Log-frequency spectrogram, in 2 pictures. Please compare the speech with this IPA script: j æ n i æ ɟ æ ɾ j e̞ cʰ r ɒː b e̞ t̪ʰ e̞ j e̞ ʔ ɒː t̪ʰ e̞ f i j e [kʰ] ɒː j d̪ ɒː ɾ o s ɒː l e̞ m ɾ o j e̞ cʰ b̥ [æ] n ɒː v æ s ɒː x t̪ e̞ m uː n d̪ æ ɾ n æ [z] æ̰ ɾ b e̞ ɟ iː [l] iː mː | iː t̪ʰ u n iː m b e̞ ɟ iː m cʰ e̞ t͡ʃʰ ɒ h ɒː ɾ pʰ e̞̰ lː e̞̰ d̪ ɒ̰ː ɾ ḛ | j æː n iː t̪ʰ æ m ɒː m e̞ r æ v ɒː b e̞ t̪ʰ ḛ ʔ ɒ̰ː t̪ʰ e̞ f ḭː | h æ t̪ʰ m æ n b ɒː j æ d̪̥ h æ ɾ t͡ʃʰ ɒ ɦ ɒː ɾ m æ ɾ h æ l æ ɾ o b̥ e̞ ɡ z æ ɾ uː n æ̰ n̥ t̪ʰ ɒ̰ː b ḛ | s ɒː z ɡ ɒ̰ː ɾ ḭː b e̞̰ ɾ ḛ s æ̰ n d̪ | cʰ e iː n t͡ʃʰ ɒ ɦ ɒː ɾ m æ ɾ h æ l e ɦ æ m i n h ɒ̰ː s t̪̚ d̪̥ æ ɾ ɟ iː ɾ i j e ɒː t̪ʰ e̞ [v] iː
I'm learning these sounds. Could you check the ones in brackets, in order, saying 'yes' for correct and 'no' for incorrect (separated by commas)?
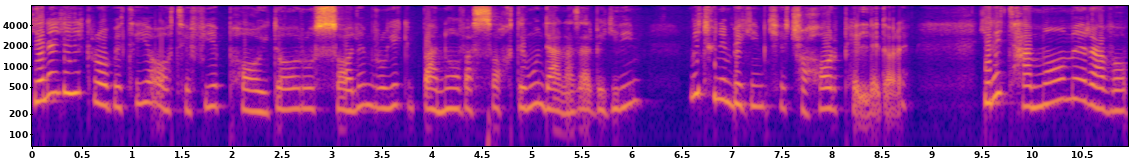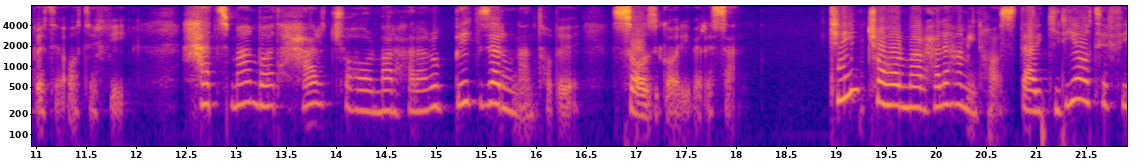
no, yes, yes, no, no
